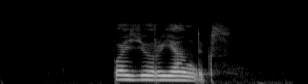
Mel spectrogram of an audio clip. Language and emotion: Russian, neutral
